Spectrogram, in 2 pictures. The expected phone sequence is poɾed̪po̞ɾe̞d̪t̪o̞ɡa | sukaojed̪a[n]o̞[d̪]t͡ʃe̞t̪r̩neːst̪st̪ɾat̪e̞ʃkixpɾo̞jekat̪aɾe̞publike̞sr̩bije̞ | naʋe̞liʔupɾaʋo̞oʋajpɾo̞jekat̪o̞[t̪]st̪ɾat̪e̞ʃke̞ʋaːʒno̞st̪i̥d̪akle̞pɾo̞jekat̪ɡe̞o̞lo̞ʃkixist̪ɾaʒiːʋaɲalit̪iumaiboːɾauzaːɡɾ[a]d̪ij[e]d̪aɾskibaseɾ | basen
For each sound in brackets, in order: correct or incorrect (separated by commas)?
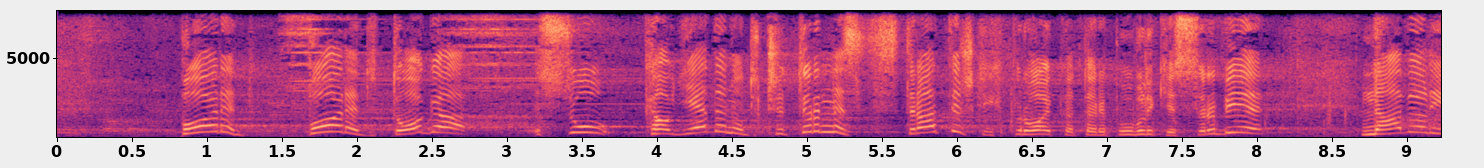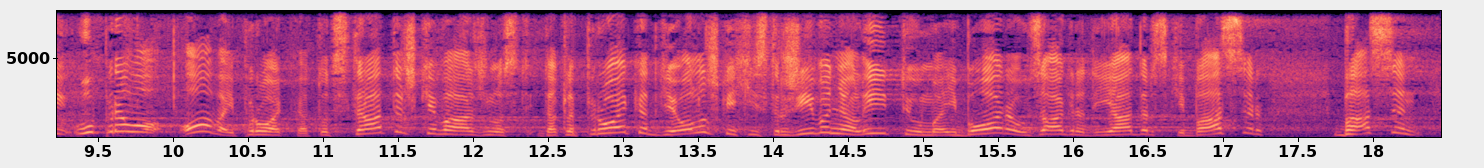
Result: correct, correct, incorrect, correct, incorrect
